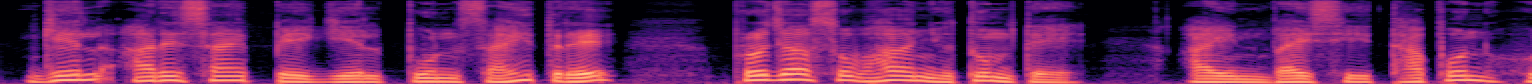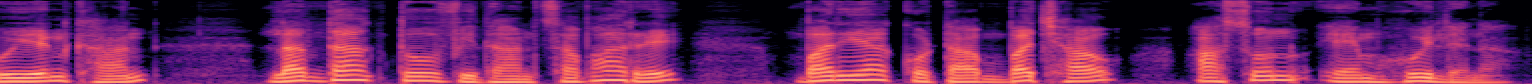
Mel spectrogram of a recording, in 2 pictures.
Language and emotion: Santali, neutral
